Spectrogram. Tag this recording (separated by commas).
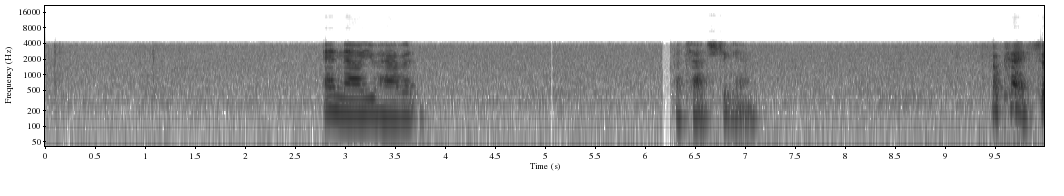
Speech, inside a small room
